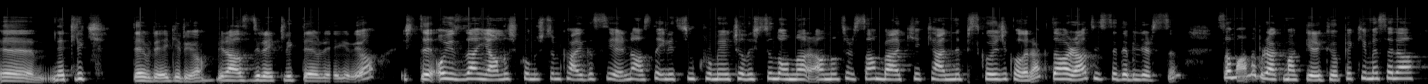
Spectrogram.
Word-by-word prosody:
eee, 160 -7 +2
netlik 220 +4 -2 0.3
devreye 160 -3 +3
giriyor, 155 -2 -3
biraz 185 -1 +2
direktlik 190 0 -1
devreye 155 -3 +1
giriyor. 410 +5 -1 0.3
İşte, 230 0 +1
o 265 - +5
yüzden 255 0 +3
yanlış 240 0 +1
konuştum 250 0 -5
kaygısı 240 +1 -4
yerine 225 +2 -1
aslında 225 +4 -3
iletişim 240 +2 -3
kurmaya 240 -1 -1
çalıştığını 250 +1 0
onlara 235 -1 +2
anlatırsan 245 +1 -1
belki 230 +2 -1
kendini 230 -1 0
psikolojik 240 +1 -1
olarak 190 +1 0
daha 250 -1 +6
rahat 240 +6 +3
hissedebilirsin. 230 - -3 0.3
Zamana 400 +7 +1
bırakmak 230 -3 +2
gerekiyor. 205 0 +2
Peki, 265 +2 -4
mesela 270 +1 +1
235 Hz, 140 wpm, -22 LUFS, 215-255 Hz, 0.3 s, daha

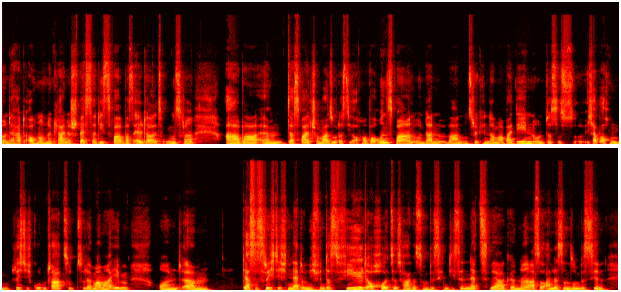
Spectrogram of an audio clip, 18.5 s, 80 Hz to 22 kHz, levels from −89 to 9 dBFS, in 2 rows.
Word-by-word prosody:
und 220 -1 -2
der 215 - -4
hat 215 +1 -3
auch 215 - +3
noch 210 0 -1
'ne 200 -1 -2
kleine 190 -1 0
Schwester, 220 +4 +1
die 215 - -2
ist 210 0 -2
zwar 205 -1 +2
was 195 0 -2
älter 205 0 +2
als 180 -1 -1
unsere, 265 +5 0 0.5
aber, 200 0 +4
ähm, 190 -1 -2
das 190 -1 0
war 200 - +4
jetzt 200 0 +1
schon 205 -1 -3
mal 200 -1 +3
so, 190 - 0
dass - - -5
die - - -7
auch - - -6
mal 190 - -2
bei 180 -1 -1
uns 290 +7 +4
waren 225 0 +4
und 205 - -5
dann 190 -1 -2
waren 175 +1 -1
unsere 190 +1 -4
Kinder 195 -1 -4
mal 185 -1 -1
bei 180 0 0
denen. 245 +5 +3
Und 200 -2 -4
das 205 0 -2
ist, - - -5
äh - - -12
ich 325 - -4
habe 220 - +2
auch - - -1
'n 200 -2 -3
richtig 225 -3 -3
guten 225 -2 -4
Draht 205 0 +3
zu 205 - -4
zu 200 - -8
der 190 0 -2
Mama 230 +5 +3
eben. 225 0 0 0.4
Und, 195 -1 -2
ähm, 190 0 +1 0.5
das 210 +2 +4
ist 245 -3 -1
richtig 230 -1 +1
nett 205 +2 +2
und 195 - 0
ich 190 0 -2
finde, 210 -1 -2
das 205 0 -2
fehlt 255 +5 +4
auch 195 +1 +1
heutzutage 185 -1 0
so 190 0 -3
'n 180 - -3
bisschen 180 +1 -6
diese 180 +2 -5
Netzwerke, 180 -3 -1
ne? 200 +6 0
Also, - - 0
alle 200 +2 +1
sind 205 +1 -1
so 195 - -1
'n 195 - 0
bisschen, 190 0 -3
200 Hz, 255 wpm, -22 LUFS, 190-215 Hz, 0.5 s, aber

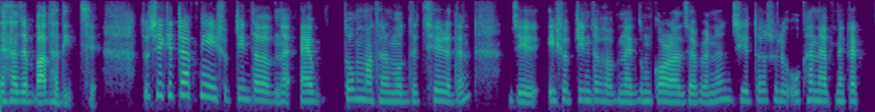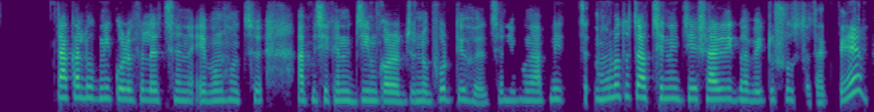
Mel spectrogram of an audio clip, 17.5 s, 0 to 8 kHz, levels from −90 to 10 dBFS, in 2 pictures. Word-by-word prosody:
দেখা 210 0 +4
যায় 200 -1 +5
বাধা 180 +2 +7
দিচ্ছে। - - -2 0.5
তো - - -10
সেক্ষেত্রে 325 +1 +4
আপনি 320 - -10
এইসব 250 -2 -3
চিন্তাভাবনা 215 -5 +1 0.2
একদম 230 +4 -6
মাথার 215 -2 -4
মধ্যে 195 0 -7
ছেড়ে 215 -4 +1
দেন। 180 - -2 0.5
যে 190 - +1 0.3
এইসব 220 +1 -1
চিন্তাভাবনা 210 -3 -4
একদম 205 +1 -11
করা 195 -2 +2
যাবে 180 0 -3
না। 215 - -8 0.2
যেহেতু 215 -1 -1
আসলে 215 -2 -8
ওখানে 220 +1 -4
আপনি 200 +1 -12
একটা 210 +1 +3 0.8
টাকা 280 0 +8
লগ্নি 260 -1 -2
করে 235 -1 +2
ফেলেছেন 220 -1 0 0.2
এবং 210 +1 -4
হচ্ছে 220 0 -2 0.5
আপনি 220 - -5
সেখানে 220 -1 -3
জিম 220 -1 +4
করার 200 -1 +3
জন্য 205 +1 -6
ভর্তি 235 -1 -4
হয়েছেন 175 +5 -5
এবং 220 +1 -13
আপনি 240 +3 -9 0.2
চা - - +2 0.2
মূলত 295 +5 -2
চাচ্ছেনই 265 -2 +6
যে 250 - +2
শারীরিকভাবে 235 -3 +4
একটু 225 +2 -7
সুস্থ 230 -1 -5
থাকতে, 180 +2 -8
হ্যাঁ? 420 +4 +9
220 Hz, 170 wpm, -26 LUFS, 205-240 Hz, 0.8 s, হ্যাঁ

